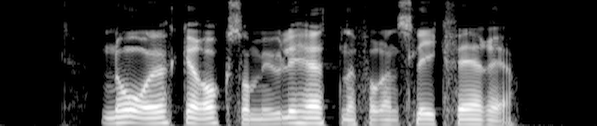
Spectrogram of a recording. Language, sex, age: Norwegian, male, 20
